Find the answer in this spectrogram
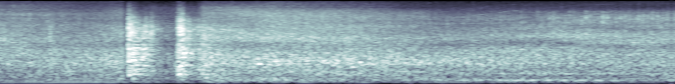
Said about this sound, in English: Well, I'm just going to be a bit nosy. I'll just let these cars pass.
